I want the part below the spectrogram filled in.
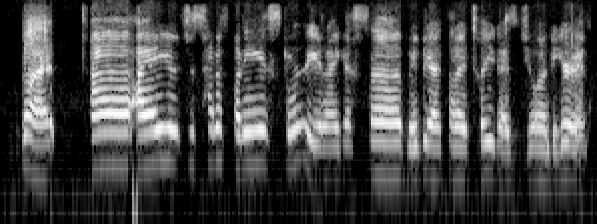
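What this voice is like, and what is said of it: Hoarse, strained, fading voice. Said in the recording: “I am, like, losing my voice.”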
